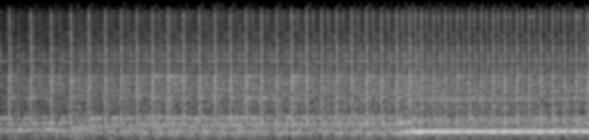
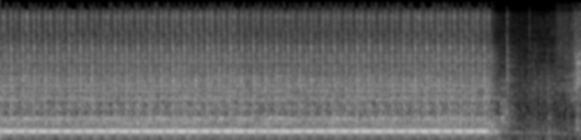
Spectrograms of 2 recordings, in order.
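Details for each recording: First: Handi Quilter Sweet Sixteen with pink top thread and black bobbin thread during a tension check. Fast, even needle ticking over a steady hum, no thumps or catches. No pink shows on the back, so tension is good. Normal stitching. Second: Handi Quilter Sweet Sixteen with pink top thread and black bobbin thread, top thread tension deliberately loosened. Fast, even stitching patter at nearly three stitches a second for five seconds. Slight pink shows on the back, so the top tension is too loose.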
